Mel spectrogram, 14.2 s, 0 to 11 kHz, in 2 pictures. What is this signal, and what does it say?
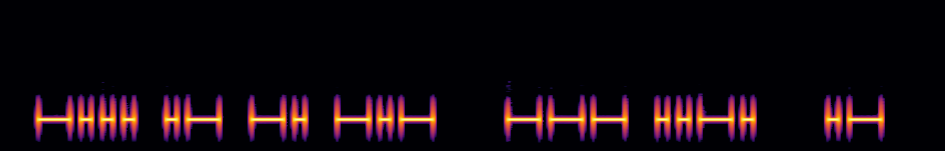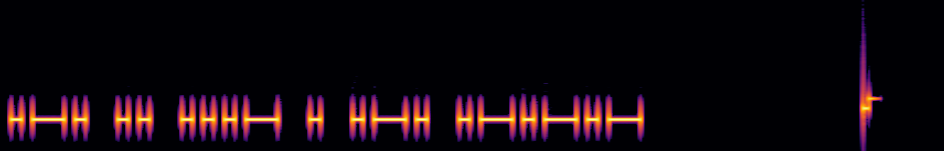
Morse code, heard as a keyed tone, about 15 wpm, 700 Hz. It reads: BANK OF A RIVER.
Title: Sentences from Top 1000 Words - Review Part 6 - 15wpm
